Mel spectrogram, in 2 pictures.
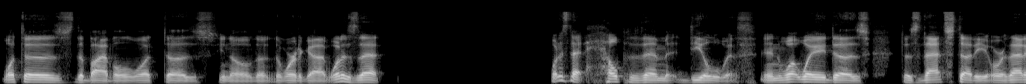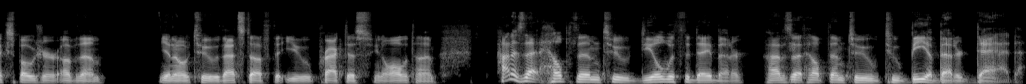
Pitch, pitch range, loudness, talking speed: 95 Hz, 90-110 Hz, -20 LUFS, 205 wpm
